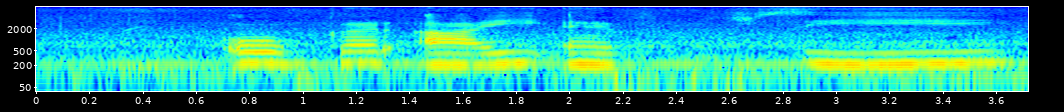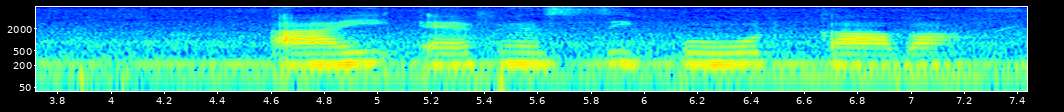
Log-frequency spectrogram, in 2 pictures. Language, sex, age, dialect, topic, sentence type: Bhojpuri, female, 25-30, Western, banking, question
